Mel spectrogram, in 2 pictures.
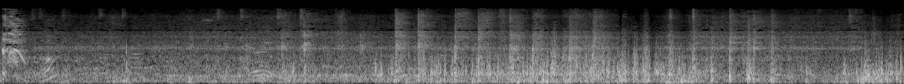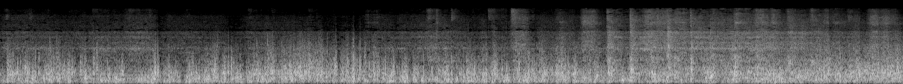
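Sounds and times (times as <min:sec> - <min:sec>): train rolling rumble: 0:00.0 - 0:18.0
wheels clattering over rails: 0:02.0 - 0:08.1, 0:12.7 - 0:18.0.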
